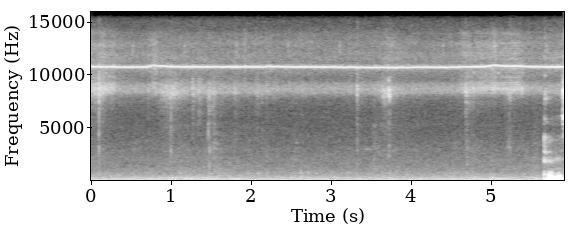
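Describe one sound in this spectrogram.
Fingers handle thin paper die-cut pieces and press them onto card.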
